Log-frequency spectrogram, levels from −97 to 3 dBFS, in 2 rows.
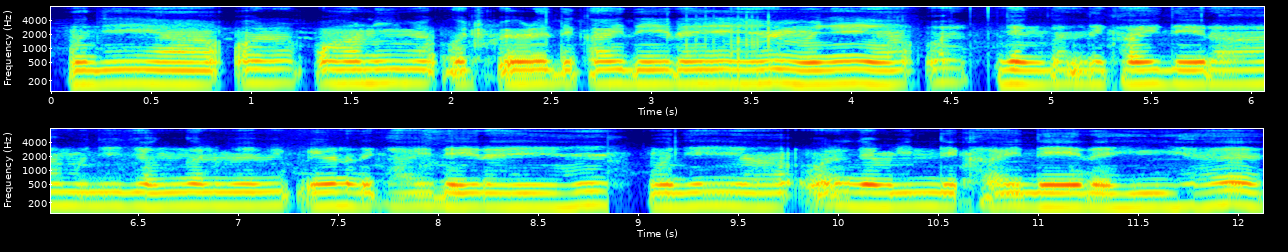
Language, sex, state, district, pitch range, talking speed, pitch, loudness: Hindi, male, Chhattisgarh, Korba, 165-175 Hz, 175 wpm, 170 Hz, -28 LUFS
